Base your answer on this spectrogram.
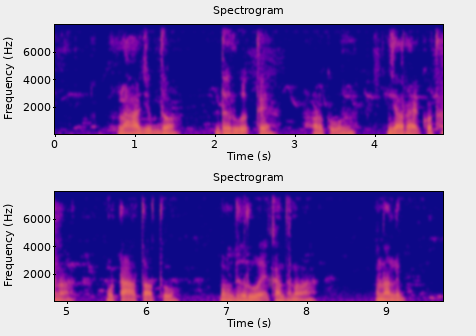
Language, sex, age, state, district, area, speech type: Santali, male, 30-45, West Bengal, Uttar Dinajpur, rural, spontaneous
